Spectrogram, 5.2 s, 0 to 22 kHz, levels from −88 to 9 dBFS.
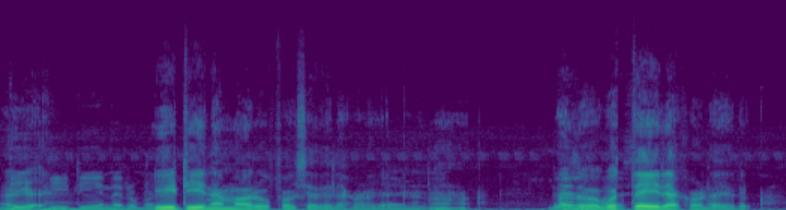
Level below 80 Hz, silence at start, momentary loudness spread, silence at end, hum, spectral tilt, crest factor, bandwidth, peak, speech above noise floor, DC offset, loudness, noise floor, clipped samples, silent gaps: -44 dBFS; 0 s; 19 LU; 0.25 s; none; -7 dB/octave; 18 dB; 15.5 kHz; -12 dBFS; 22 dB; under 0.1%; -29 LUFS; -51 dBFS; under 0.1%; none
